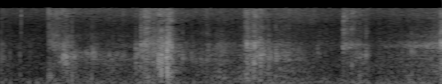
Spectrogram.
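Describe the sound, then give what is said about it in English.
Footsteps crunch across nubbly, uneven ice with patches of snow. Several soft, gritty steps fall at an irregular walking pace, fairly quiet. “but it's little nubbly ices, and they make the walking feel quite uncertain.”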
